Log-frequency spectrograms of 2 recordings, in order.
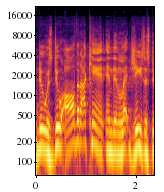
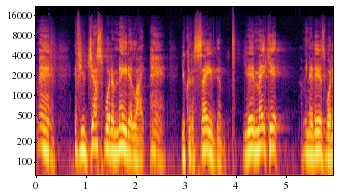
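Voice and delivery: just tell him how it hurts; sincere; 6 semitones lower than usual. Pretend. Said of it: "She was sincerely expressing".

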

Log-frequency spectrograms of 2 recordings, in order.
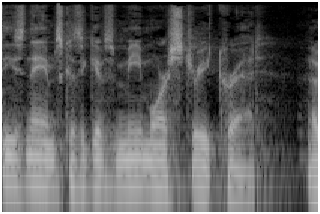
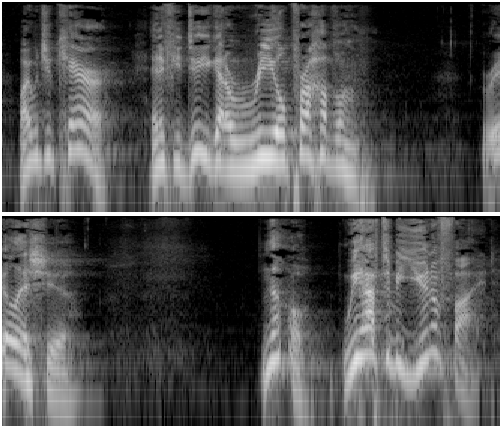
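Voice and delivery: raised, high-pitched preacher's challenge; impassioned preaching; 8 semitones higher, 6 dB louder than usual. Real, not acted. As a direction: challenge the congregation loudly and insistently.

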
